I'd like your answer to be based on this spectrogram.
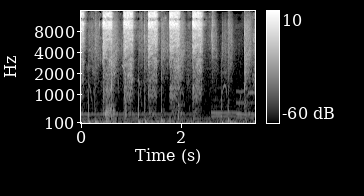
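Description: Several short bursts of protectant spray hissing onto an SUV's interior plastic in quick succession, close by, with brief pauses between them and no talking.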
